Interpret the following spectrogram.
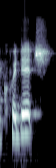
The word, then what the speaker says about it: Quidditch: Is that a save a broom and ride a Quidditch? Quidditch. Yes, you say that's exactly how it's let your pronounced.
